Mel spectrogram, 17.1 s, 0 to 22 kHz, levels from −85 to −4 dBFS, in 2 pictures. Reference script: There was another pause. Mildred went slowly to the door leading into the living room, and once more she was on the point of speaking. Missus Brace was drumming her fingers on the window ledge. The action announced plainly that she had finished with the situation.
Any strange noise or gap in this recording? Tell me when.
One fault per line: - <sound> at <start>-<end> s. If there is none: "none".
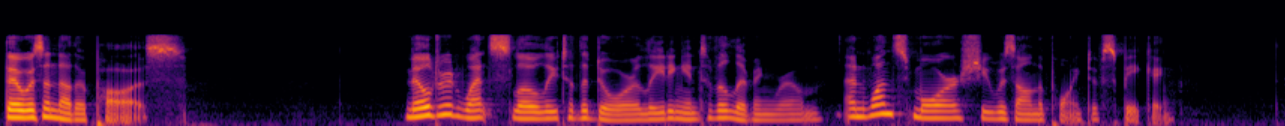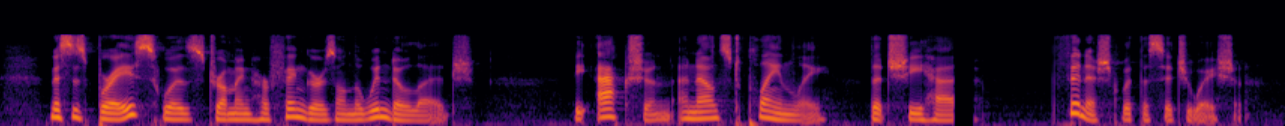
- dropout at 14.9-15.1 s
